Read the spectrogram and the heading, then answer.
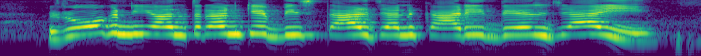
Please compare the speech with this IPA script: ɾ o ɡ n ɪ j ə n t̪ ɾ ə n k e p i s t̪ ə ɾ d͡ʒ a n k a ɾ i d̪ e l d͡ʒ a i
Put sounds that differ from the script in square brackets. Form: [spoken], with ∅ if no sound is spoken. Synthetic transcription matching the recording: ɾ o ɡ n [i] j ə n t̪ ɾ ə n k e [b] i s t̪ [a] ɾ d͡ʒ a n k a ɾ i d̪ e l d͡ʒ a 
